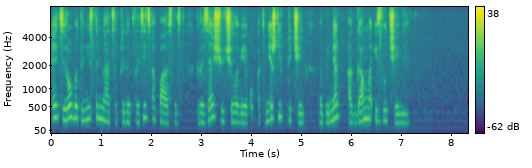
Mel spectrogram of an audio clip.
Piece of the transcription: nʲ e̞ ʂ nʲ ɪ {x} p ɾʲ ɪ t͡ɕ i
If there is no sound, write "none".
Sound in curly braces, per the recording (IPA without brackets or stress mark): x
